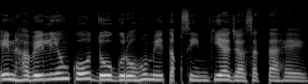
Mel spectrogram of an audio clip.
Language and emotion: Urdu, neutral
